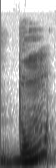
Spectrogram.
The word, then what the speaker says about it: bon: Cependant, la voyelle nasale « on » disparaît quand on fait la liaison en « n » avec le mot suivant. On prononce donc « bon » avec un son « o » ouvert, « bo ». On parle de dénasalisation.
